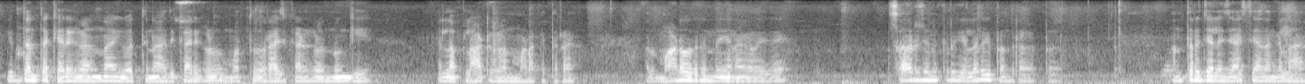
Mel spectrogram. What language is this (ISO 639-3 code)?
kan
